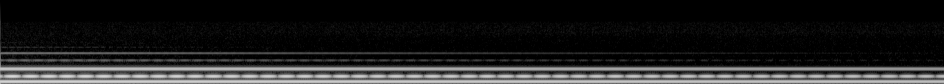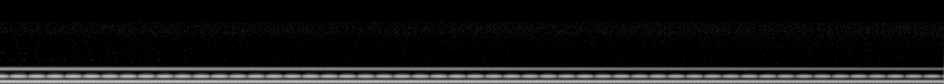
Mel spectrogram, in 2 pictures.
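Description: Nothing here goes wrong; the sound just carries the ordinary character of a call path, with nothing above about 8 kHz, which fits a wideband codec like G.722.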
